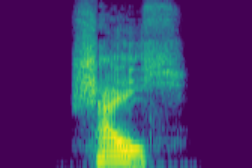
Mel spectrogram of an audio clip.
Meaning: sheik
- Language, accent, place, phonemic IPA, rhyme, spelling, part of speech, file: German, Germany, Berlin, /ʃaɪ̯ç/, -aɪ̯ç, Scheich, noun, De-Scheich.ogg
